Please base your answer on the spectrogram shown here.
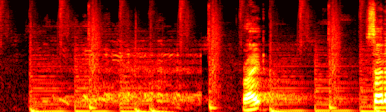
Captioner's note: audience laughs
